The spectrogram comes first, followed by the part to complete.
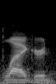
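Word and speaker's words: Blackguard: uh probably as a blackard before anybody says it I know it's pronounced blackard but but I'm not going to call that class just doesn't beond doesn't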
